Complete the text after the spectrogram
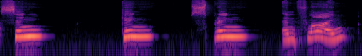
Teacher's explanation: It is pronounced as a phonetic symbol in English like N since it is a nasal sound so the sound must come through your nose N. The position of our mouth is exactly like C and G but this time the air comes through the nose rather than through the mouth.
